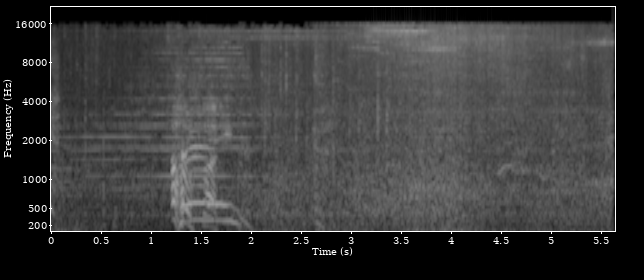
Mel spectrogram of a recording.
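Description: A train rushes past in the video game Resident Evil 6, a sudden loud burst of metallic screeching and rumble that then settles into a steady roar, with a man swearing over it.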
